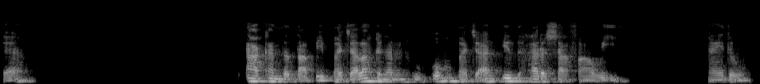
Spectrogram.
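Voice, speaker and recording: A man from Indonesia teaching Quran recitation rules in a livestreamed lesson, patient and repetitive, saying "ya" after nearly every phrase and drawing out the recited Arabic examples slowly. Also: medium pitch, highs cut off. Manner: slow, patient, repeats points with frequent "ya".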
